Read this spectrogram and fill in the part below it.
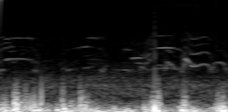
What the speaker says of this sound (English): I am surrounded by birds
